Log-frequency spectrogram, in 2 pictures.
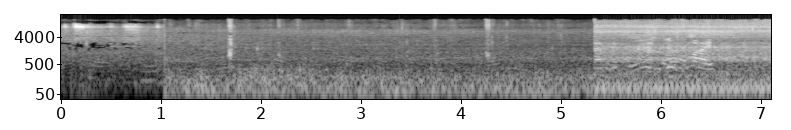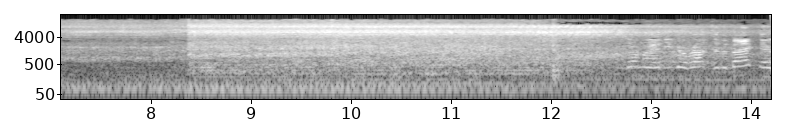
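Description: An airship's engine drones steadily nearby, growing louder up close.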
